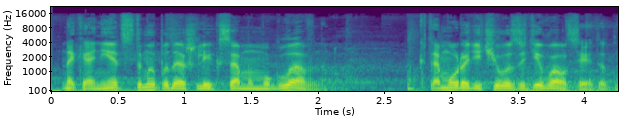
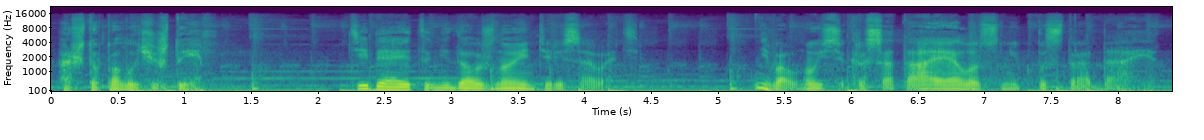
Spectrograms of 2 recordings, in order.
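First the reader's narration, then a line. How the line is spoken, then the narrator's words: Quiet, suppressed anger. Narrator (Russian): С трудом удерживая в груди закипающий гнев, я спросил тихо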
